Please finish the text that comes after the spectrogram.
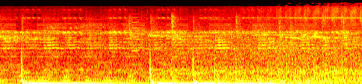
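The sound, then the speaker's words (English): A steady, high-pitched drone of crickets chirping continuously, layered over a low rumbling background with a few soft thumps; no voices are heard. “I hear the crickets”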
